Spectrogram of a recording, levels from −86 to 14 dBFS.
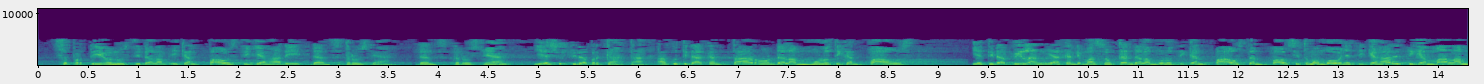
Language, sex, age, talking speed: Indonesian, male, 40-59, 170 wpm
